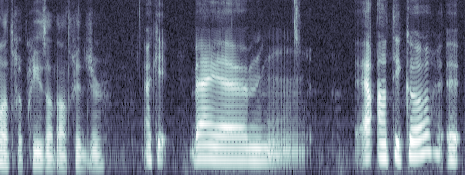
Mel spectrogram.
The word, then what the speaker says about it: Entk: Anteka, NTK, prononcé Anteka, c'est une entreprise à vocation culturelle et identitaire qui vise à faire la promotion de la fierté franco-ontarienne.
